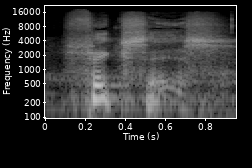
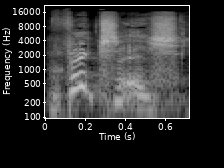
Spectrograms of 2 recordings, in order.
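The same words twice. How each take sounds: First: Hushed, breathy "Fix this." under the breath; soft imitated plea, no voice; whispered plea. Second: Louder, pushy order thrown at God; half-laughing imitation of a bossy plea; mock demand. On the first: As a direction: whisper the order like a frightened aside. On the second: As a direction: demand it like a complaint. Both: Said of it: "they simply just cried out".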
